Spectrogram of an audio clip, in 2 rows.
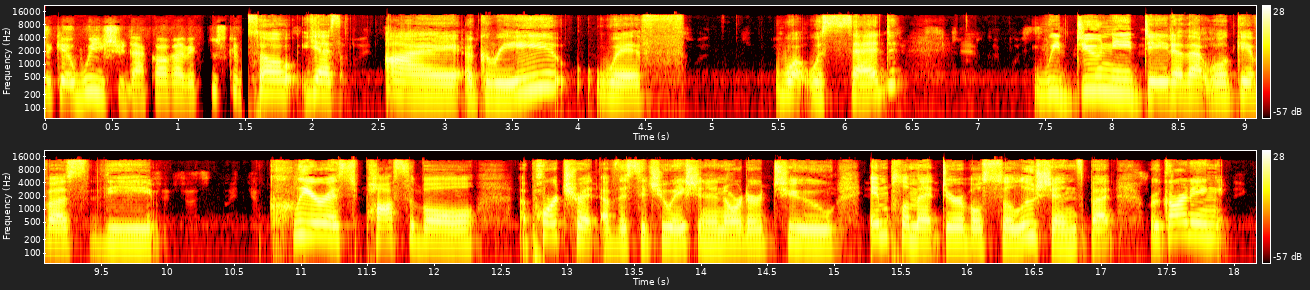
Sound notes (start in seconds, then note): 4.0 speaking French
